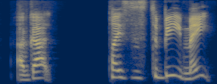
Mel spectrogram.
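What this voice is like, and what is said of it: Put-on accent. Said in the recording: “that was my accent.”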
